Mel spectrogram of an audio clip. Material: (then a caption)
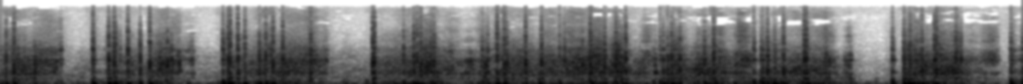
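Cardboard. Long nails tap fast on the front panel of a small, hollow white cardboard box standing upright. The result is a dense, continuous run of quick clicky taps over a low, hollow thump, with short dips between bursts.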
